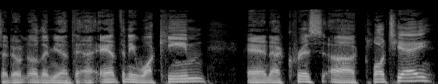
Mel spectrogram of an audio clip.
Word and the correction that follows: Cloutier: Is that how you say his name? – Cloutier. – Sounds pretty Cloutier. – Good. – Cloutier. – Not really sure. – Yeah, but Clotier sounds very continental.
